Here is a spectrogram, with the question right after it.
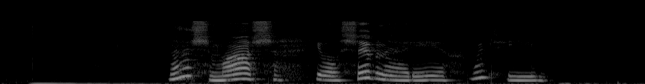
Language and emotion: Russian, sad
